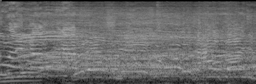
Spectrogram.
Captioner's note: audience booing; audience drowns out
